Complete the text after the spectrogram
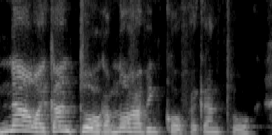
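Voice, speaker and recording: Speaking at a moderate pace with ordinary pitch variation, a woman with a Nigerian accent has a high pitch, recorded very cleanly against a silent background. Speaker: live streamer, content creator. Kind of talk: live stream chat with viewers. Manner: casual, chatty.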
